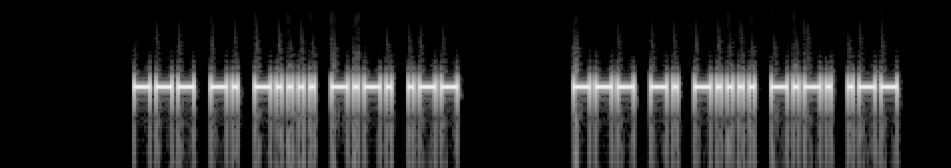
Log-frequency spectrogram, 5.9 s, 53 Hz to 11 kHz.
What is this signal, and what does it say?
Morse code, heard as a keyed tone, about 36 wpm, 700 Hz. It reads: ON6CW ON6CW
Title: DXCC-100 Call Signs - 5 Characters - Repeated 3x - 35wpm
